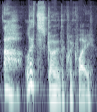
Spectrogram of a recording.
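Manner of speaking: soft, slow and offhand; casual dad quote. Retold or imitated. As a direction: toss it off lazily. Dad's casual decision, retold.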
